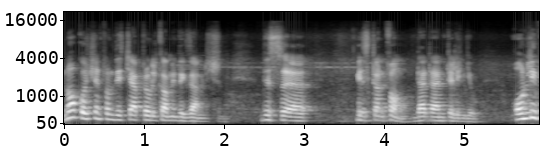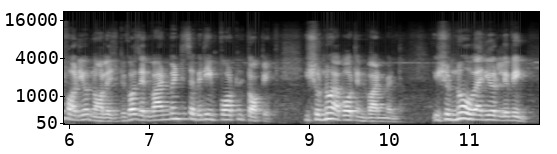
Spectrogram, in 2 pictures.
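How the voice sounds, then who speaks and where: A man with an Indian English accent, a teacher giving a recorded lesson. He reads from the textbook slowly, repeats passages, and stumbles over hard words. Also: on the high side, slight background noise. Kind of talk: recorded classroom lesson, reading a textbook aloud.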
